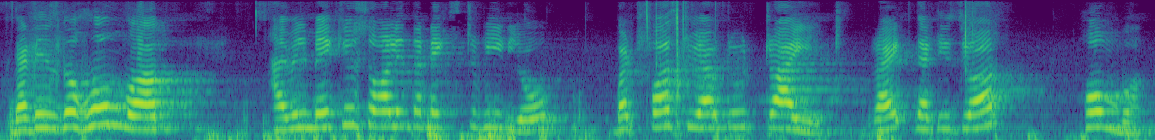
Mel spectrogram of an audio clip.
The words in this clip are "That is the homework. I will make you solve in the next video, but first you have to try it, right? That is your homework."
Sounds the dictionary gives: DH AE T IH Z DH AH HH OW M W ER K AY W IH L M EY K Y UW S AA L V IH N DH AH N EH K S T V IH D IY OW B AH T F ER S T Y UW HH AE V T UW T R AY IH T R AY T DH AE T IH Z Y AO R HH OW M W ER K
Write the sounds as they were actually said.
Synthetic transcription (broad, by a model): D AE T IH Z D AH HH OW M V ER K AY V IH L M EY K Y UW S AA L IH N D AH N EH K S T V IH D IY OW B AH T F ER S T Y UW HH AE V T UW T R AY IH T R AY T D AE T IH Z Y AO R HH OW M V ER K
